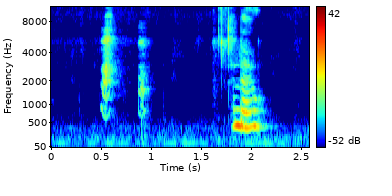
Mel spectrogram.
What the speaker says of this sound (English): My little baby Sasha, my little ninja cat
